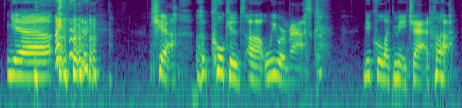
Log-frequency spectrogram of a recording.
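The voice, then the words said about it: Dude-bro Chad character voice. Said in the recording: “if I say it like a Chad, like I'm like, dude ... I really believe your voice, your impression”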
